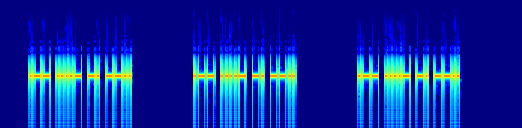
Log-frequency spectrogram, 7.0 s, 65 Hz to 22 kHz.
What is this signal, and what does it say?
Morse code, heard as a keyed tone, about 37 wpm, 700 Hz. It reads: W4NZ W4NZ W4NZ
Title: Call Signs Repeated 2x - 40wpm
